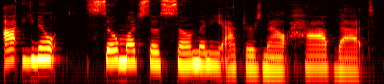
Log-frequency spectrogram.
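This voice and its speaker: Appearing as an interview guest, a woman who teaches and directs theater talks in a casual, chatty, emphatic way, peppered with "you know," "like," and plenty of asides. Her mid-range voice has lively intonation and an unhurried pace.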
